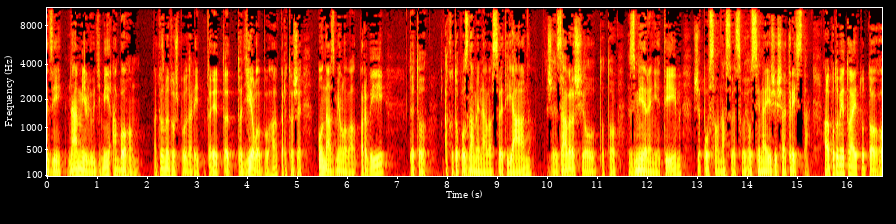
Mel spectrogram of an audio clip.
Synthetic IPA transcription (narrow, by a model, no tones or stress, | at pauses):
ɛd͡zinamiʎuɟmiʔabɔɦɔ̰m | a̰kɔzmɛt̪ɔuʃpɔʋɛd̪alḭt̪ɔ̰jɛ̰t̪ɔɛt̪ɔɟɪɛlɔbɔɦapɾɛt̪ɔʒɛɔnːaːzmilɔʋa̰lpr̩ʋiː | t̪ɔjɛt̪ɔ | ʔakɔt̪ɔpɔznamɛnaːʋasʋɛt̪iːjaːn | ʒɛzaʋr̩ʃilt̪ɔt̪ɔzmɪɛɾɛɲɪɛt̪iːmʒ̥ɛpɔsalnasʋɛt̪sʋɔjɦɔsinajɛʒiʃakɾist̪a̰alɛpɔt̪ɔmjɛt̪ɔajt̪uːt̪ɔɦ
